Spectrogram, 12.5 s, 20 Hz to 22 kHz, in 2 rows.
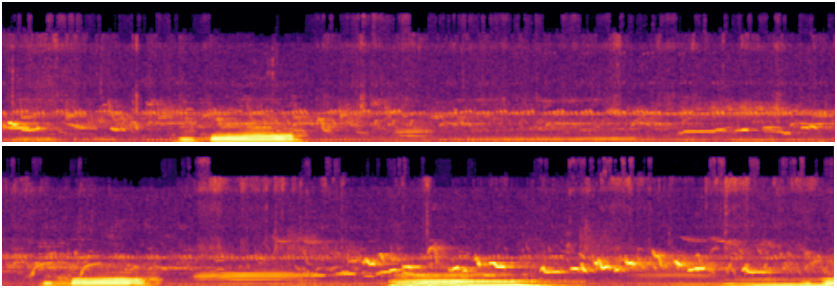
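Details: Cattle herd walking toward pasture in late afternoon: several loud, harmonic moos, at about 1.5, 7 and 9.5 seconds, with a rougher lower bellow near 10 seconds; birds chirp throughout in the background.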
